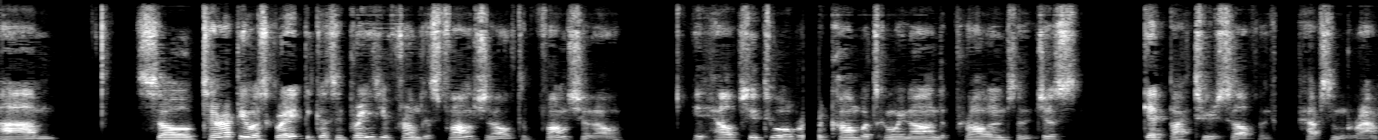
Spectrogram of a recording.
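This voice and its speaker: A man's voice sits at a medium pitch, somewhat breathy, with intonation that stays fairly even. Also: moderate pace. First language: not English. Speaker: single parenting coach. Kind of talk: interview conversation.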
